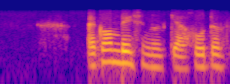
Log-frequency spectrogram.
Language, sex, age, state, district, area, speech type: Kashmiri, male, 18-30, Jammu and Kashmir, Baramulla, rural, conversation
